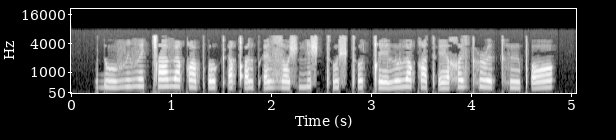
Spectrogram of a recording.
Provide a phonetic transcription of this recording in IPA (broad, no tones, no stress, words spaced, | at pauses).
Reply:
ɗuvive ǀaveqo pʼokʼeqʼulpʼɛl zɔʃɲɨʃ tʼuʃtʼo ǃeluluqɐ tʼeχɨzkʰɹɘ kʰɨpʼɔ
